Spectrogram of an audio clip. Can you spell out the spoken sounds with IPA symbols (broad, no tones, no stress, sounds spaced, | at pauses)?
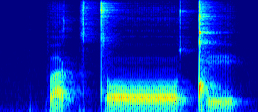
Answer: p a k t ɔː ǃ e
